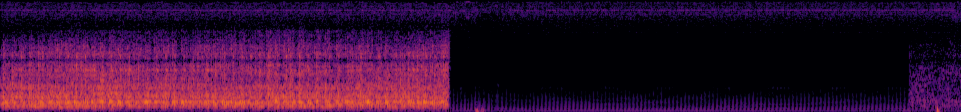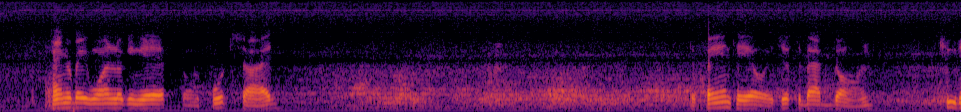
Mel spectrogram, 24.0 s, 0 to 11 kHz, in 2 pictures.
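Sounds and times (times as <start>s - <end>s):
boat engine idling: 0.0s - 5.6s
faint electrical hum: 0.0s - 24.0s.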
